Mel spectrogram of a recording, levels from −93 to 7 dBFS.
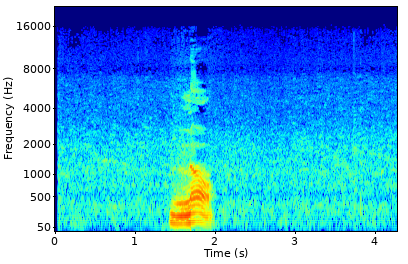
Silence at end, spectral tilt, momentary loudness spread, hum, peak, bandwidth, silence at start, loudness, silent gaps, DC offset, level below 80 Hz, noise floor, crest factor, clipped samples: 0.5 s; -7.5 dB/octave; 26 LU; none; -2 dBFS; 14.5 kHz; 0.05 s; -17 LUFS; none; under 0.1%; -54 dBFS; -42 dBFS; 20 dB; under 0.1%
